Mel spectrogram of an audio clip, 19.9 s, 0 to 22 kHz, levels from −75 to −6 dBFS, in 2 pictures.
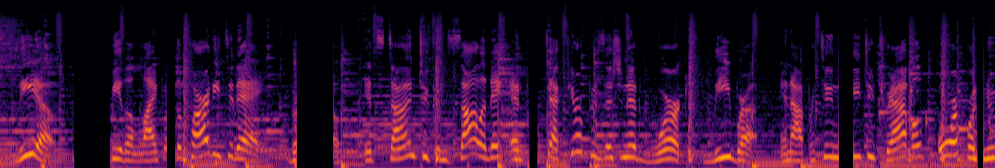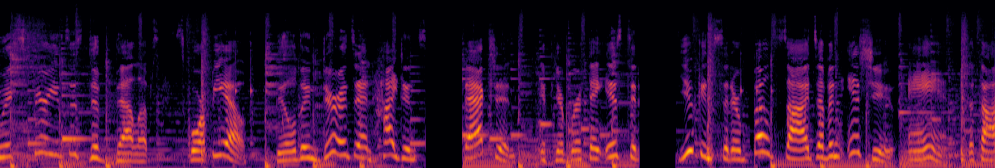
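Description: The program likely failed to fill its output buffer in time, leaving blocks of digital silence at 0.74–1.12, 1.67–1.77, 2.97–3.34, 5.29–5.39, 8.39–8.55, 9.77–9.85, 14.21–14.58 and 16.35–16.72 s. The longest gaps last about 0.37 s, which fits 16384-sample blocks. Each hole opens and closes without a fade, so the sound cuts out and back abruptly.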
